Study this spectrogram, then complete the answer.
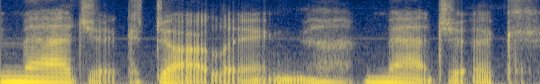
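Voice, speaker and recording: A put-on character voice at a low-to-middle pitch. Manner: unsettling, ominous.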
